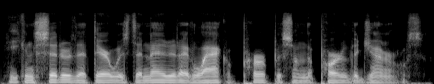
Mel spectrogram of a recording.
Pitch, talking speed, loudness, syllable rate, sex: 90 Hz, 220 wpm, -18 LUFS, 6.2 syllables/s, male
